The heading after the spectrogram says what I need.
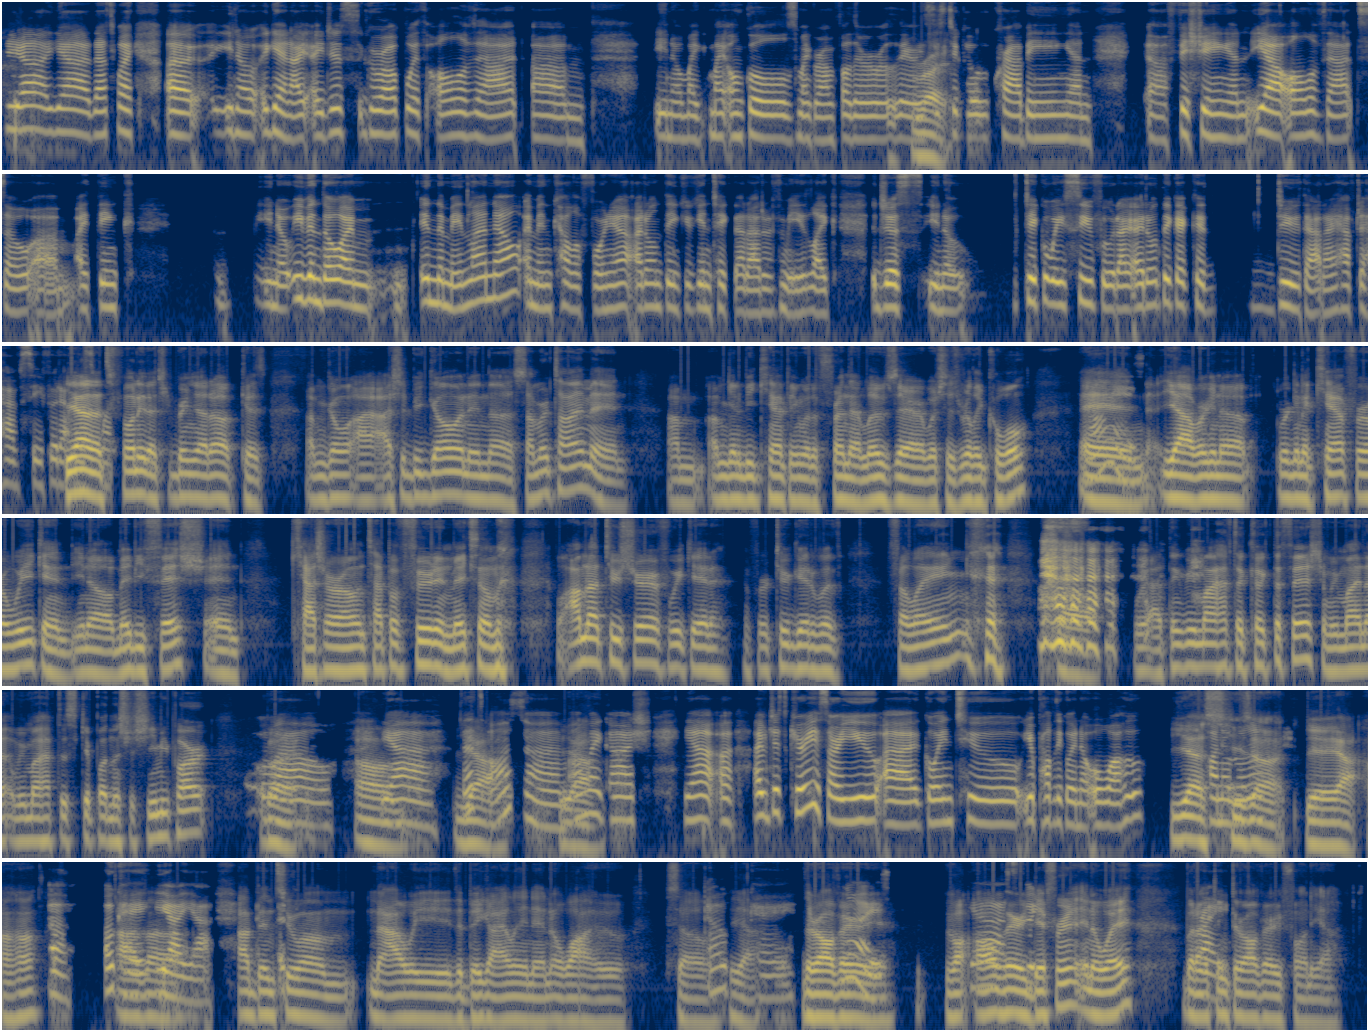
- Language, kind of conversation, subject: English, unstructured, How do you think food brings people together?
- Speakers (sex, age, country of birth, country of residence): female, 55-59, United States, United States; male, 18-19, United States, United States
- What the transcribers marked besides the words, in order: distorted speech; tapping; other background noise; laughing while speaking: "some"; laugh; chuckle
